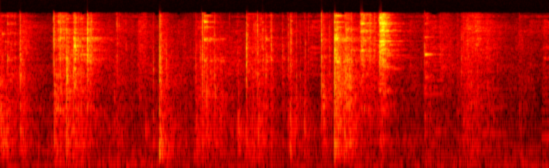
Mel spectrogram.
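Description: Background music with several sharp clinks and knocks of kitchen utensils against a bowl and cutting board, the loudest about a second in and again about two and a half seconds in.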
